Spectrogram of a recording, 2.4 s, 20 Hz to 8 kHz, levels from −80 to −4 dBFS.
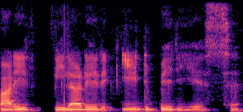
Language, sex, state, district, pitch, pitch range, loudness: Bengali, male, West Bengal, Dakshin Dinajpur, 110 Hz, 105-115 Hz, -21 LUFS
